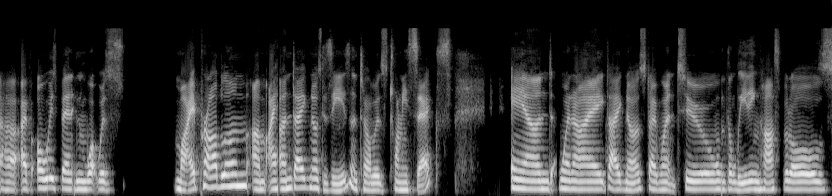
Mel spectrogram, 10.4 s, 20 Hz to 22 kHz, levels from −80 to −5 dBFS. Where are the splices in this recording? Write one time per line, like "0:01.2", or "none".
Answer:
0:00.9
0:03.5
0:04.0
0:04.6
0:07.6
0:09.0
